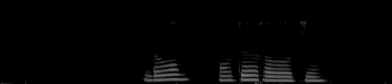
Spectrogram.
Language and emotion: Russian, sad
